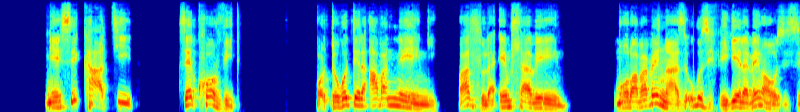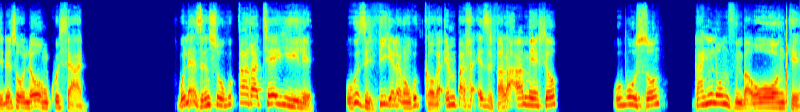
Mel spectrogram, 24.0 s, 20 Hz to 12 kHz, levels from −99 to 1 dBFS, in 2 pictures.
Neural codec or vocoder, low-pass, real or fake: codec, 24 kHz, 0.9 kbps, WavTokenizer, medium speech release version 1; 10.8 kHz; fake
